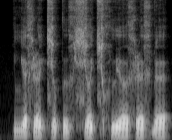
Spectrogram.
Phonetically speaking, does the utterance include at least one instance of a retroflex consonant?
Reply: yes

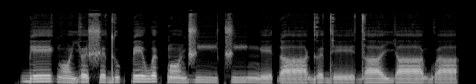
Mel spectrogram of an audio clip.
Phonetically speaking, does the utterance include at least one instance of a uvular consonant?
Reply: no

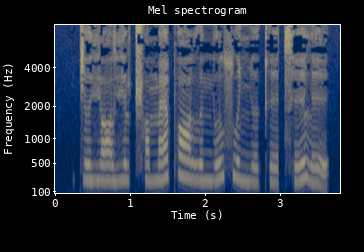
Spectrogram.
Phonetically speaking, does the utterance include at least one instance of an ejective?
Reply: no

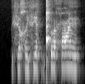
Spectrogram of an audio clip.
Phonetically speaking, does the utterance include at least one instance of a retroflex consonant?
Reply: no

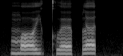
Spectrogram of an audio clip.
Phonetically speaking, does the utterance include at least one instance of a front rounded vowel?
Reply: yes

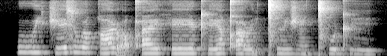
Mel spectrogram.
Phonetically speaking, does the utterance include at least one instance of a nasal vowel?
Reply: yes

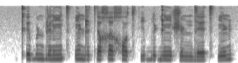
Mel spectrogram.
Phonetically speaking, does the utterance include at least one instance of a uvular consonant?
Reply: yes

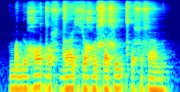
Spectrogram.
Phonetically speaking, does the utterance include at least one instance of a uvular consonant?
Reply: yes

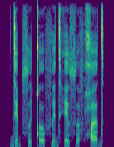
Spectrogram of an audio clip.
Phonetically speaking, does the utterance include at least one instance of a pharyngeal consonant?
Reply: yes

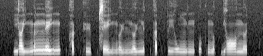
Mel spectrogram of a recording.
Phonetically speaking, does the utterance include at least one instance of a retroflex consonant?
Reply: no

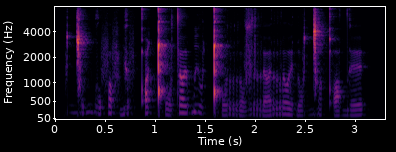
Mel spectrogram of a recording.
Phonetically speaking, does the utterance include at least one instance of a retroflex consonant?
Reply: no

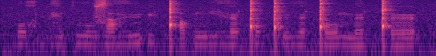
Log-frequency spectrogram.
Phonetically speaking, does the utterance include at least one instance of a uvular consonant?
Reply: no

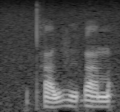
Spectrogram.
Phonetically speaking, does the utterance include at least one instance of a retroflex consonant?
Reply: no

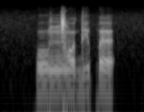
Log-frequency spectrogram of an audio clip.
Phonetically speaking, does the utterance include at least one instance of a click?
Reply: yes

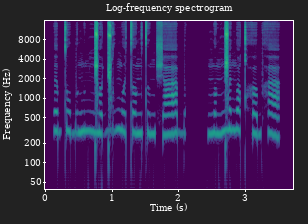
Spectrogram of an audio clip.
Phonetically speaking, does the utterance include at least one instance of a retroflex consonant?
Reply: no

